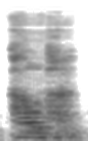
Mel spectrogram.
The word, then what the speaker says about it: আহ্বান: ভেবে উচ্চারিত হয় সো এই যে আহ্বান বলে না অনেকে অনেকে দেখবে যে আহ্বান আহ্বান করেছেন অথবা আহ্বান বলে এটা শুদ্ধ না এটার শুদ্ধ উচ্চারণ হচ্ছে আহ্বান তো এরকম আরেকটা শব্দ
